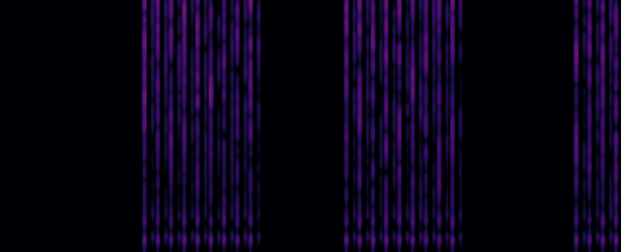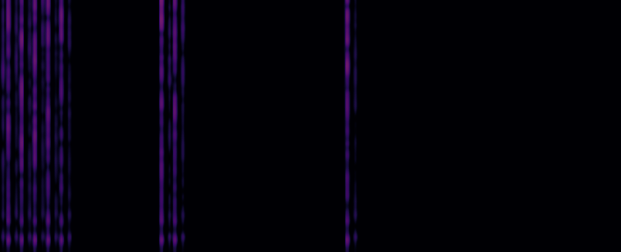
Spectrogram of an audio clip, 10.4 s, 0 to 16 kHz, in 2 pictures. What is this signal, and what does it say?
Pulse dialling, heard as clicks on a phone line, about 9 pulses a second. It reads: 9 9 9 2 1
